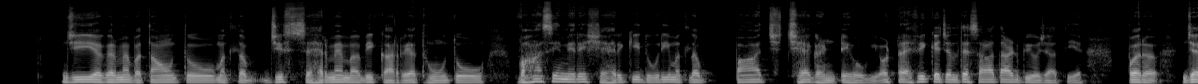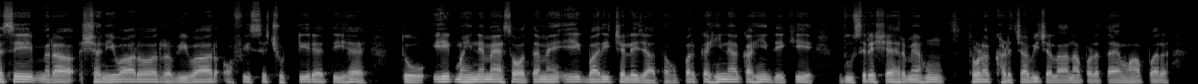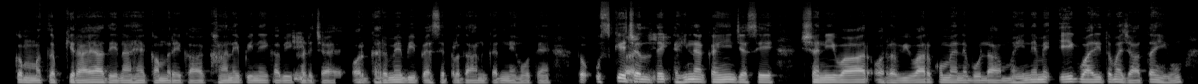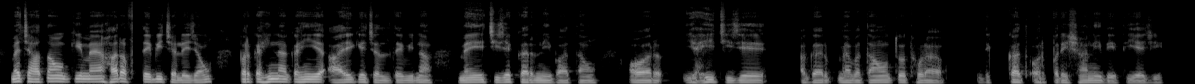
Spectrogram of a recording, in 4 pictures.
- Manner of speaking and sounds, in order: tapping; in English: "ऑफिस"; other background noise
- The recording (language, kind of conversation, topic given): Hindi, advice, क्या मुझे बुजुर्ग माता-पिता की देखभाल के लिए घर वापस आना चाहिए?
- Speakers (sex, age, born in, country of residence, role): male, 25-29, India, India, advisor; male, 25-29, India, India, user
